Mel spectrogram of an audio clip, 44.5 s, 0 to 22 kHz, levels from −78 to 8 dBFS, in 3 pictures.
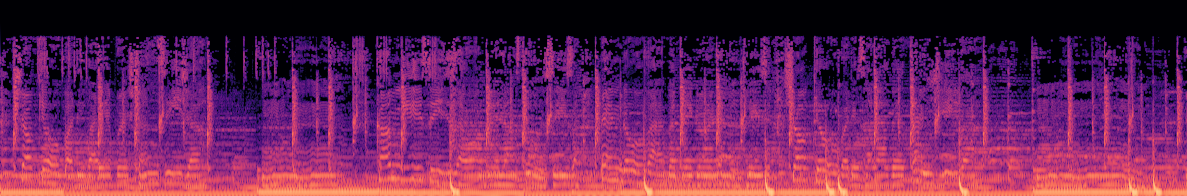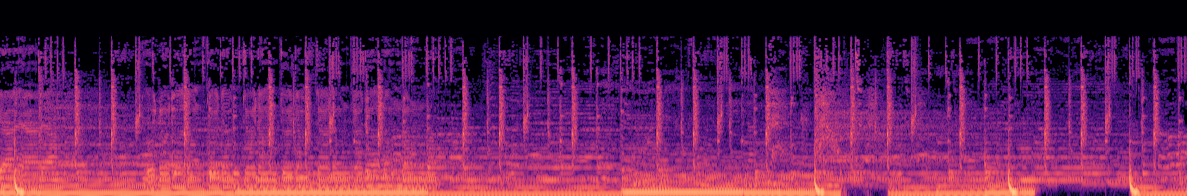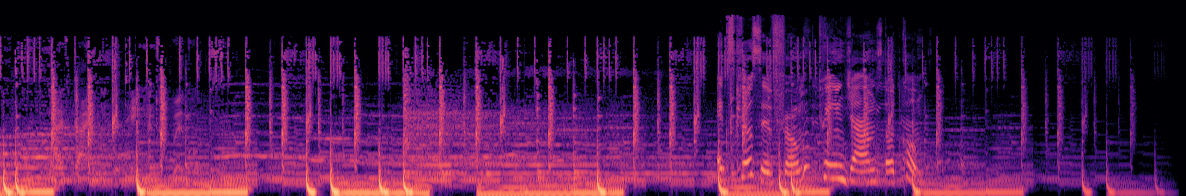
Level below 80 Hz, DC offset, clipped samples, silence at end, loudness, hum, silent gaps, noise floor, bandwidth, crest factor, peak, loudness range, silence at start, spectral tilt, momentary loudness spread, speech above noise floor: -16 dBFS; under 0.1%; under 0.1%; 0.3 s; -16 LUFS; none; none; -39 dBFS; 14 kHz; 14 dB; 0 dBFS; 4 LU; 0 s; -5 dB/octave; 8 LU; 26 dB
